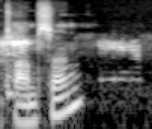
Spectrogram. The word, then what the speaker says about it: Thompson: Like I said, my name is Thompson. Mm-hmm. It's with 1 R. Okay. Thompson with a silent H.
